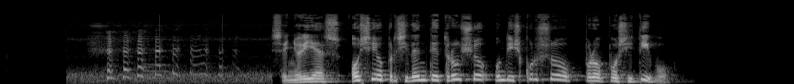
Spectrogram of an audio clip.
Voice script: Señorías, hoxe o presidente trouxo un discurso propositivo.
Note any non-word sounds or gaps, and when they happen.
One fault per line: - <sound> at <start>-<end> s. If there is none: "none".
- laugh at 0.9-2.4 s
